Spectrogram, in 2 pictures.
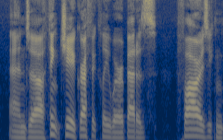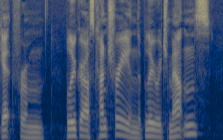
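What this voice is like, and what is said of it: Australian accent with a twang. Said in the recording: “the twang in my accent ... I'm from the deep, deep, deep south here in Australia”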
